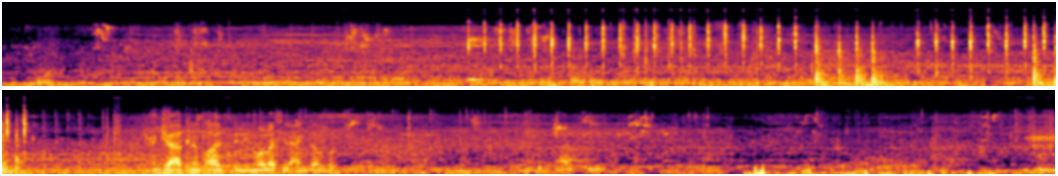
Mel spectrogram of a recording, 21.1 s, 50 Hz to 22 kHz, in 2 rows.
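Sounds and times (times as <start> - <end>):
low engine-like hum: 0.0 - 21.0
fast sharp clicks: 4.7 - 11.9.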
